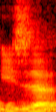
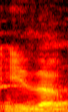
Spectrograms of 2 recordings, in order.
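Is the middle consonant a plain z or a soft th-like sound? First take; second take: plain z; th-like. First: The middle consonant is a plain buzzing z. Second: The middle consonant is a soft th-like sound. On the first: The speaker calls it wrong. "Bukan iza" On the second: The speaker calls it right. "tapi idza, huruf za ... ujung lidahnya keluar sedikit"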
